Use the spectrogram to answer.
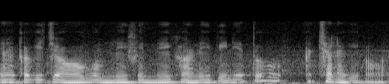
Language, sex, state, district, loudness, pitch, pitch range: Hindi, male, Chhattisgarh, Sukma, -17 LUFS, 100 Hz, 95-105 Hz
